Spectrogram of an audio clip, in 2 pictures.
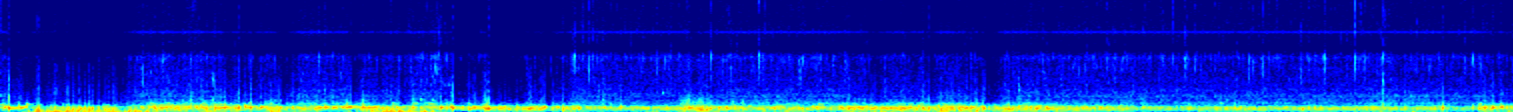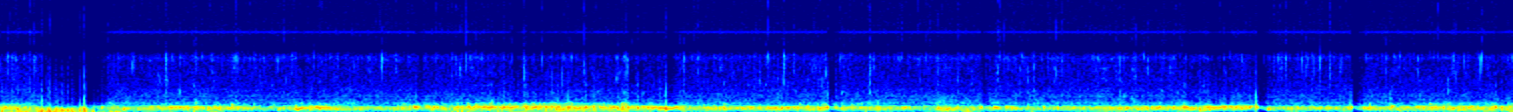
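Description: Water swishes and rumbles, muffled, around a microphone held underwater.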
